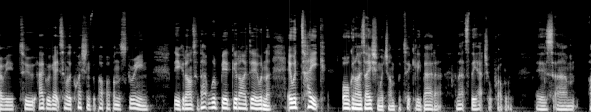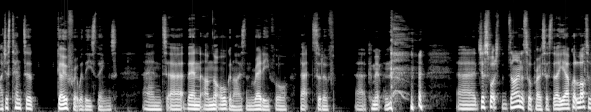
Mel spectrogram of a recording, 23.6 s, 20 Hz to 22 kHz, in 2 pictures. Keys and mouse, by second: 6.7-7.7 drag, 7.7-9.3 middle drag, 9.3-10.6 drag, 10.6-12.5 shift+middle drag, 12.5 click, 13.2 middle click, 13.8 click, 14.7 middle click, 15.2-16.8 drag, 16.8 middle click, 17.3 click, 17.6 middle click, 18.1-20.5 shift+drag, 20.5-22.9 middle drag, 22.9 shift+click, 23.5-23.6 middle drag.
